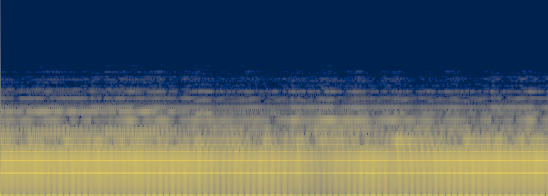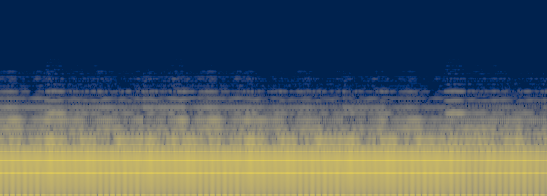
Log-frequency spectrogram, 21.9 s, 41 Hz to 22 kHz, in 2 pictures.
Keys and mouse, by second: 2.5 click, 3.8 click, 5.1 click, 5.3 click, 6.2 click, 6.9 click, 7.2 BackSpace, 7.6 BackSpace, 8.6-9.6 drag, 10.4-19.8 drag, 20.4-21.9 drag.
